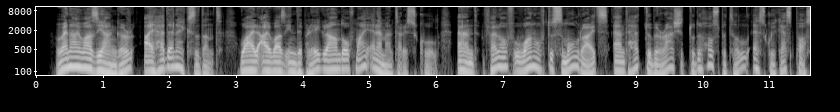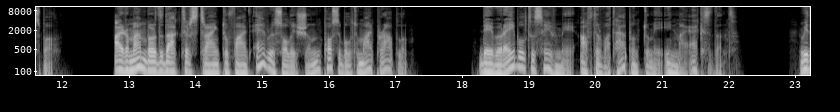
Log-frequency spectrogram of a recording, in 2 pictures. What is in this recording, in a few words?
English with Turkish Accent; Turkish Accent English Voice Over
